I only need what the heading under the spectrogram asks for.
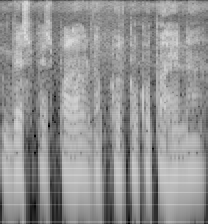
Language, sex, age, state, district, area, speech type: Santali, male, 45-60, Odisha, Mayurbhanj, rural, spontaneous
